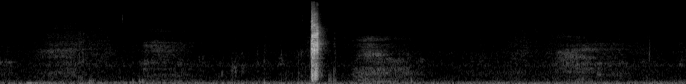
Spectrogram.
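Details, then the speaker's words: A single sharp, loud imitated sneeze with quiet breathy sounds around it, performed by a man for a comedic "can't stop sneezing" video; a pretend sneeze, not a real one. "that's the sneeze yep yep well i hope you enjoyed watching my funny video on my youtube channel of me doing the um the sneeze can't stop sneezing video"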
